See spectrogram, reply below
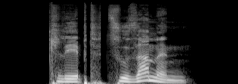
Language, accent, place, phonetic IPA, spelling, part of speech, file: German, Germany, Berlin, [ˌkleːpt t͡suˈzamən], klebt zusammen, verb, De-klebt zusammen.ogg
- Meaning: inflection of zusammenkleben: 1. third-person singular present 2. second-person plural present 3. plural imperative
